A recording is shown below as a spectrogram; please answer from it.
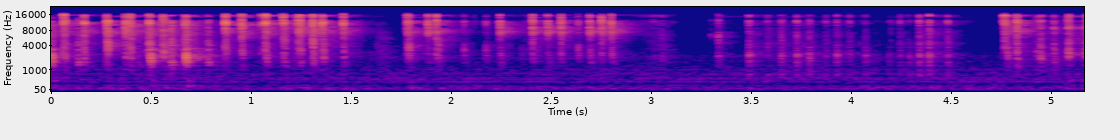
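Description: Both hands type continuously with their fingertips on a compact RGB-backlit mechanical keyboard with plastic keycaps and clicky switches, resting on a wooden desk. Rapid, bright, short clicks clatter irregularly, loudest and busiest at the start, then settle into a steadier, softer patter over a low background rumble.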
